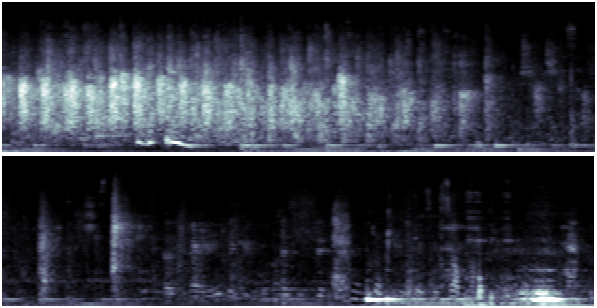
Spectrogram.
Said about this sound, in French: Non, peut-être, même si on n'a pas vu le générique, peut-être applaudir à nouveau les trois réalisateurs de ce beau film.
